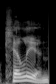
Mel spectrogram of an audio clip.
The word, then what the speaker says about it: Cillian: is a great question how do I pronounce his first name is it is it is it Killian Murphy or Cillian Murphy Oh Killian Killian Killian Killian Murphy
